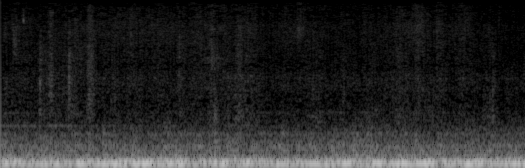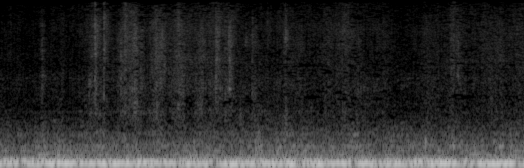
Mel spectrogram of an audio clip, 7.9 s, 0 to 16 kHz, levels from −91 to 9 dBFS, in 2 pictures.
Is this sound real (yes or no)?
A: yes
